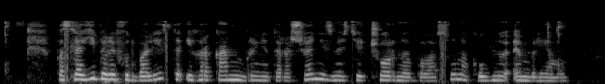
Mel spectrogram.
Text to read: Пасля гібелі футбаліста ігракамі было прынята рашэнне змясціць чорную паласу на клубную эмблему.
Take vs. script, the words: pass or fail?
fail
